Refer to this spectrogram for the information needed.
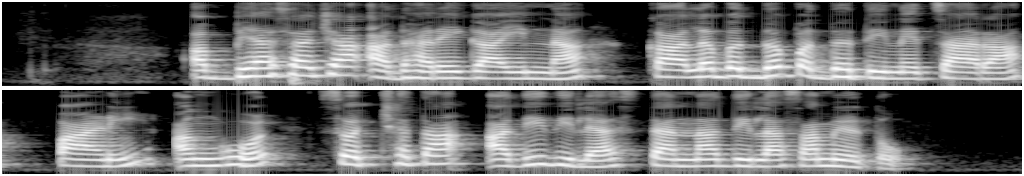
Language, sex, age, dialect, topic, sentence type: Marathi, female, 51-55, Standard Marathi, agriculture, statement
